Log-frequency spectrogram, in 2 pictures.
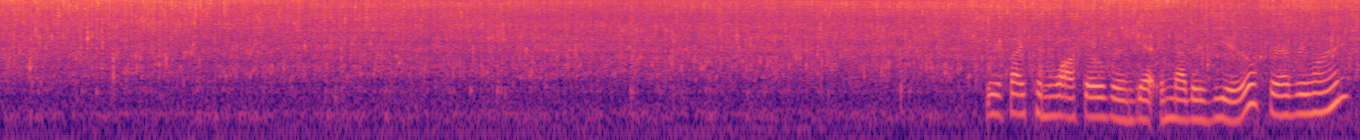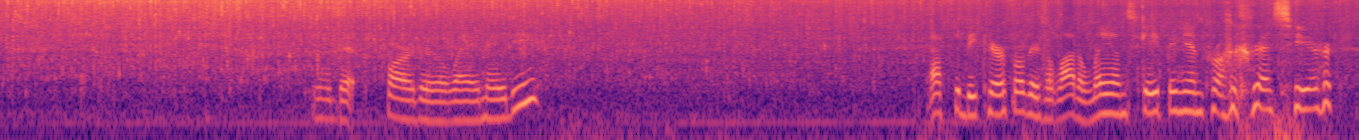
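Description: Water trickles and splashes steadily over rocks nearby.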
